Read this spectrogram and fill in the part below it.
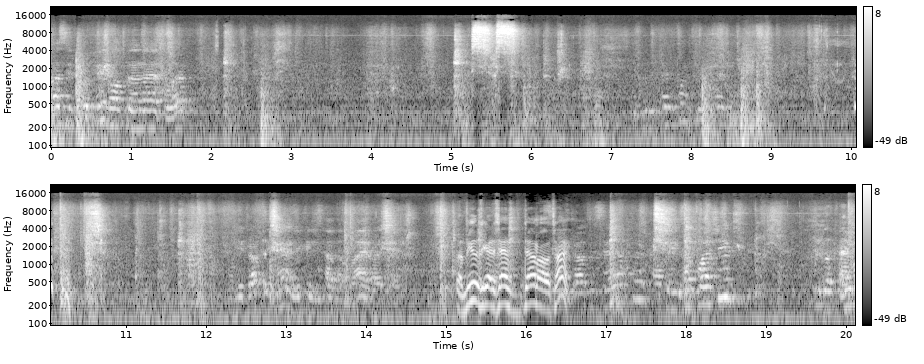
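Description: Boxing gloves thud against pads in quick bursts.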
